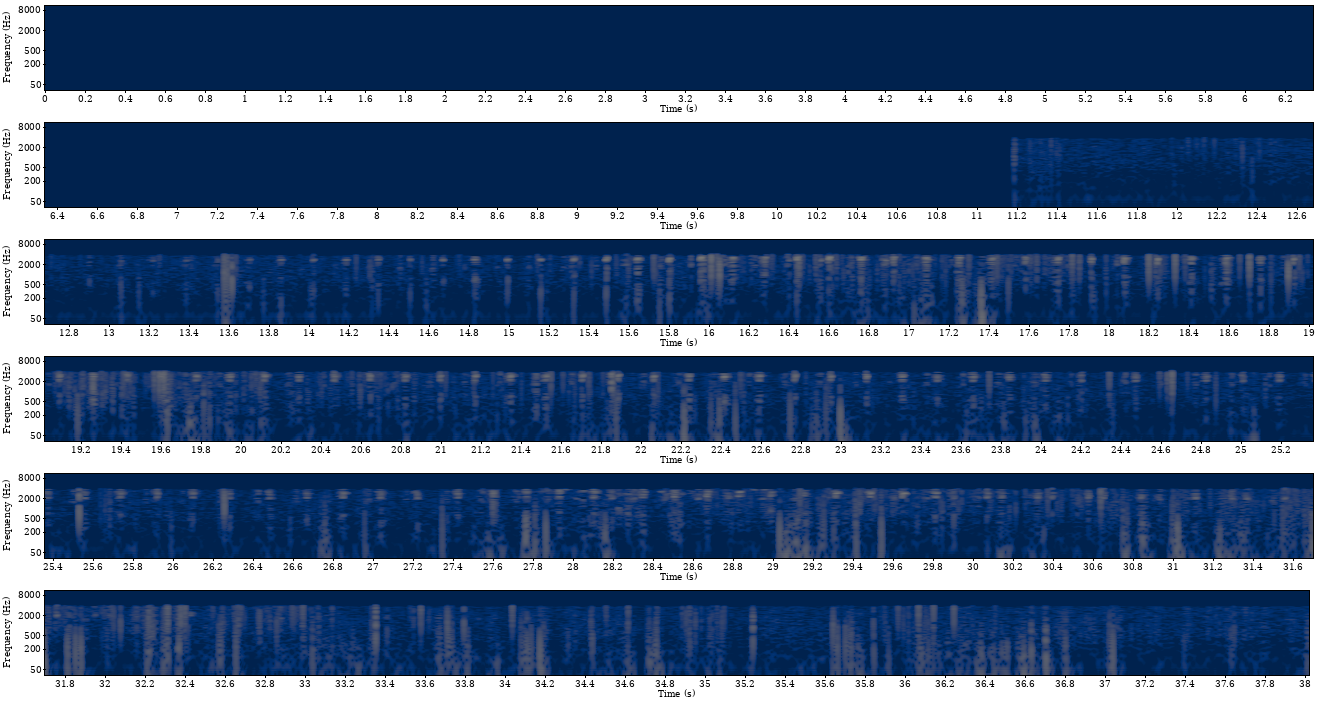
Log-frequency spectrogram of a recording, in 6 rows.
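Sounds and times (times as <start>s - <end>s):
rapid dry clicks and ticks: 11.2s - 38.0s.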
